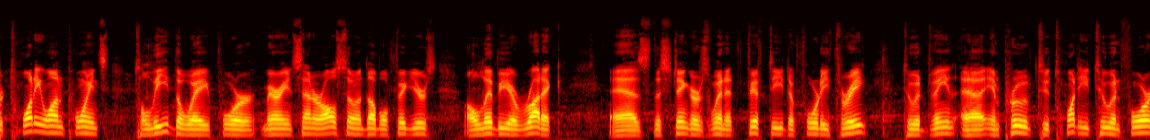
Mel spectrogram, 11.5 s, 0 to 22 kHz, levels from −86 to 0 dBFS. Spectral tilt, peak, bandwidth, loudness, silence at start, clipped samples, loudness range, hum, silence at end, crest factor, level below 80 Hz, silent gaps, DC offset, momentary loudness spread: -5.5 dB/octave; -10 dBFS; 13 kHz; -29 LUFS; 0 s; under 0.1%; 2 LU; none; 0 s; 18 dB; -70 dBFS; none; under 0.1%; 8 LU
